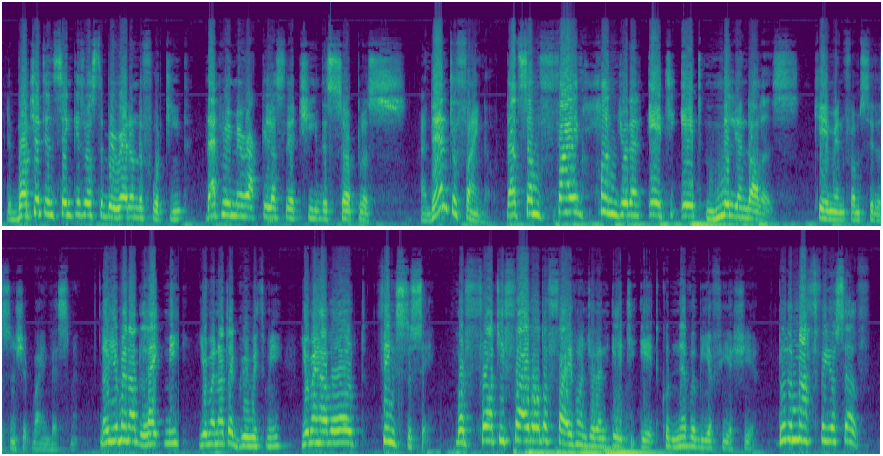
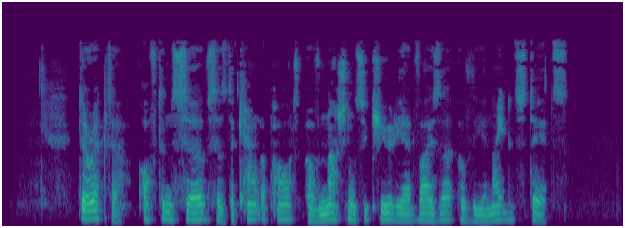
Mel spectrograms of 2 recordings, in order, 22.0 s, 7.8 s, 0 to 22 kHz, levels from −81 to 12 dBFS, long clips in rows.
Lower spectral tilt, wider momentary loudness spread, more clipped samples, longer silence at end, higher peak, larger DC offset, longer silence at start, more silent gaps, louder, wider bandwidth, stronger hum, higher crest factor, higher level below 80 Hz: about the same, -4 dB/octave vs -4 dB/octave; about the same, 11 LU vs 12 LU; first, 0.3% vs under 0.1%; second, 0.2 s vs 0.7 s; first, 0 dBFS vs -10 dBFS; neither; second, 0 s vs 0.45 s; neither; first, -9 LUFS vs -28 LUFS; first, 16.5 kHz vs 11.5 kHz; neither; second, 8 dB vs 20 dB; first, -20 dBFS vs -70 dBFS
